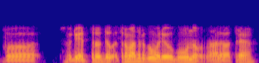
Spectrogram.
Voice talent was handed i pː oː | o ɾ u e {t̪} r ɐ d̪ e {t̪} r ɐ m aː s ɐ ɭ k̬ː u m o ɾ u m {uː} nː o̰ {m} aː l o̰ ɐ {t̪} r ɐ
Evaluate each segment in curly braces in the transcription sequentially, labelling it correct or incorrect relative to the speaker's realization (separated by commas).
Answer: correct, correct, correct, incorrect, correct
